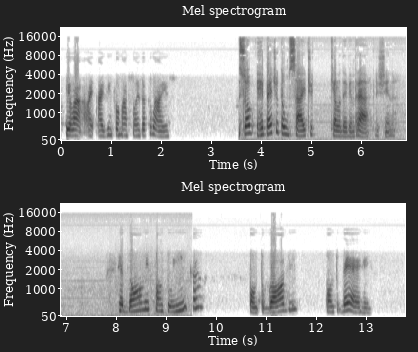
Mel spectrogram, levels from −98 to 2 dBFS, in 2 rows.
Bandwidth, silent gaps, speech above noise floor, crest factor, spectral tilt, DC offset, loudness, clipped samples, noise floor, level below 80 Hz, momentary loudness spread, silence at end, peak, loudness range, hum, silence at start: 15.5 kHz; none; 42 dB; 18 dB; -2.5 dB/octave; under 0.1%; -29 LUFS; under 0.1%; -71 dBFS; -64 dBFS; 14 LU; 0.7 s; -12 dBFS; 6 LU; none; 0 s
